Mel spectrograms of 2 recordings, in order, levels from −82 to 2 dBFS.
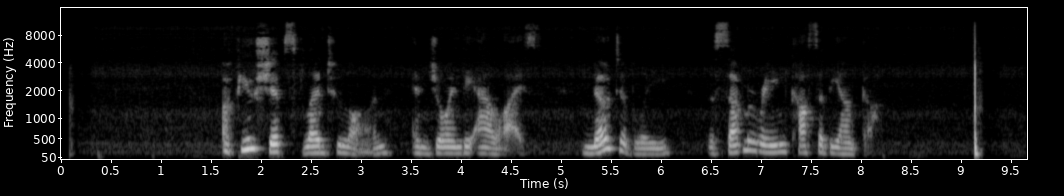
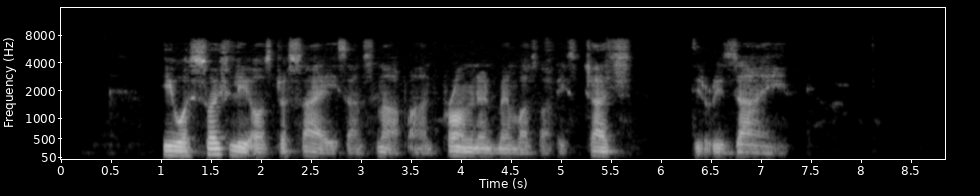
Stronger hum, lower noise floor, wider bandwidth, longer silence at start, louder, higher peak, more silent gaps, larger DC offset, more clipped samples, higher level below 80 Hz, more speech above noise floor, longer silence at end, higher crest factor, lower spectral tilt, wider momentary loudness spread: neither; second, -62 dBFS vs -84 dBFS; first, 11.5 kHz vs 7.8 kHz; first, 1.6 s vs 1 s; about the same, -28 LUFS vs -27 LUFS; first, 0 dBFS vs -8 dBFS; neither; neither; neither; about the same, -70 dBFS vs -66 dBFS; second, 35 dB vs 57 dB; second, 0.45 s vs 1.6 s; first, 30 dB vs 22 dB; about the same, -5 dB/octave vs -4.5 dB/octave; about the same, 16 LU vs 16 LU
